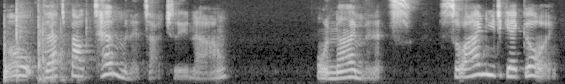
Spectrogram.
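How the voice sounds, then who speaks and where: A woman's voice: high-pitched, animated, normal speed, creaky, a little mellow, a little hiss or hum. A young woman casually reading a children's chapter book aloud, chatty and stumbling over words. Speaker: reader.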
